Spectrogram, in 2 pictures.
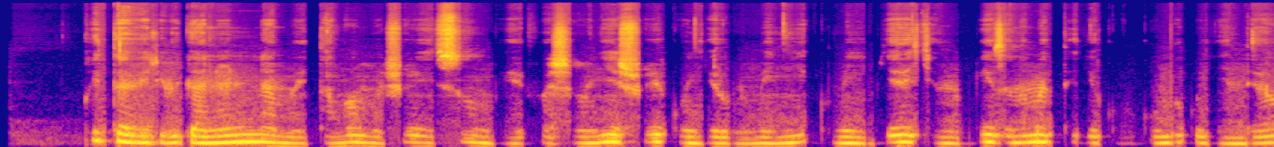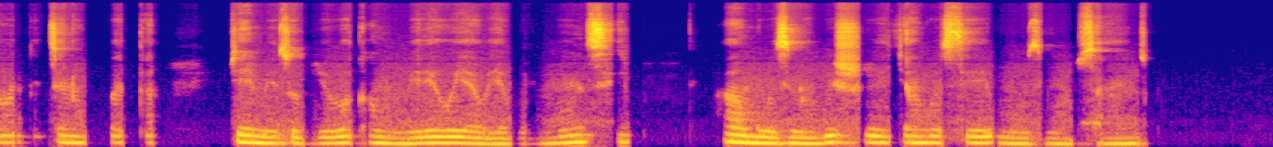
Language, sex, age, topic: Kinyarwanda, female, 18-24, education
